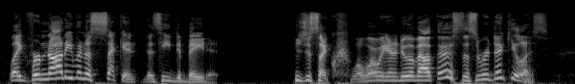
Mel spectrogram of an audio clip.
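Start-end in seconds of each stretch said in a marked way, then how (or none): 3.5-5.4 mock casual, nonchalant, unbothered, matter-of-fact tone. Retelling how a character instantly accepts the story: imitating a nonchalant reaction. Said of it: "they're so nonchalant about everything".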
